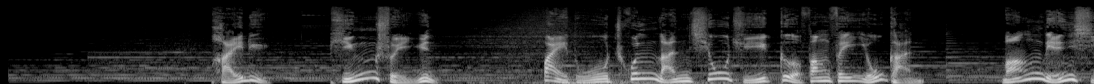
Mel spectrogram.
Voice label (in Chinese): 男 朗诵配音 军旅歌颂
